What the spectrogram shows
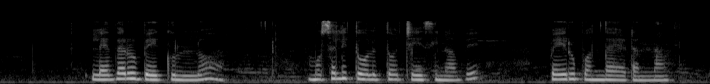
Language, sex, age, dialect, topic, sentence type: Telugu, female, 18-24, Southern, agriculture, statement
